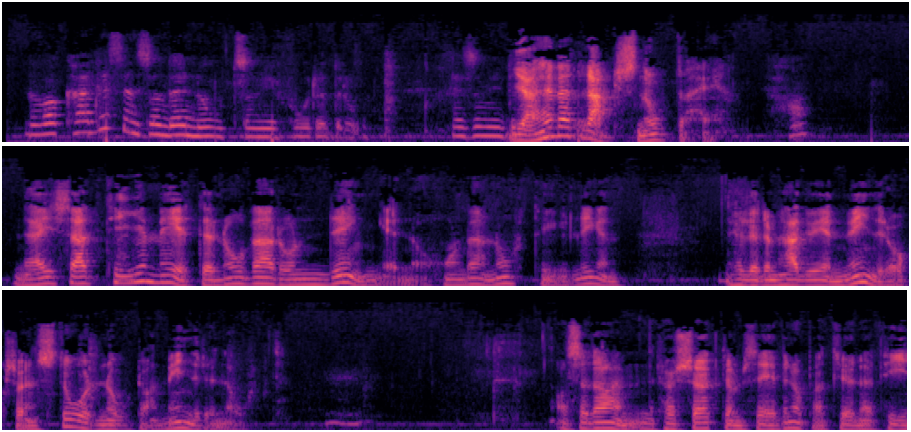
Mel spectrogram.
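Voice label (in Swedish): Skellefteå Degerbyn Västerbotten, dialekter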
